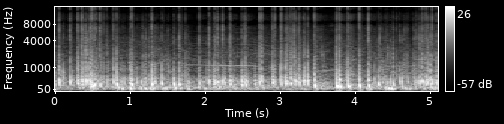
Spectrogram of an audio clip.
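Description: Fireworks display: a dense, rapid barrage of shells bursting, with many overlapping bangs and crackles every second.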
